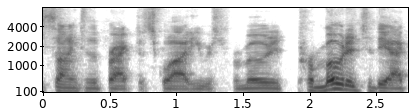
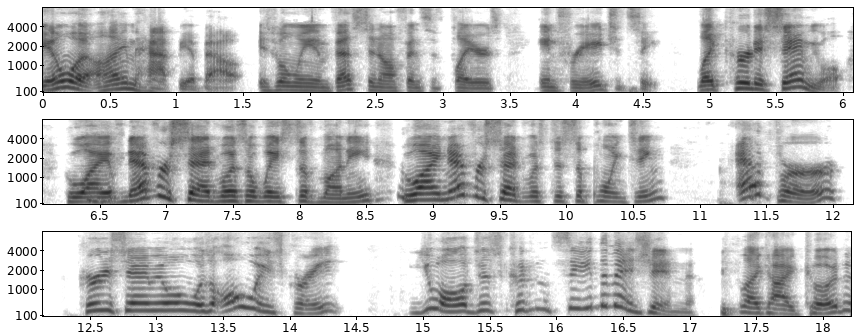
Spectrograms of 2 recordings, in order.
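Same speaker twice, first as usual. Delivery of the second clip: very high, swooping, fake-sincere sarcastic tone; 9 semitones higher, 5 dB louder than usual. Mocking praise of a player after quoting a fan's comment: sarcastic, fake praise. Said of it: "that is pure sarcasm".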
